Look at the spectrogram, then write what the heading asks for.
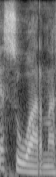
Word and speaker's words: Suvarna: besar-besar di suarnastra gitu kalau suarna Sutra sebenarnya spellingnya suvarna Sutra pakai v gitu iya cuma karena kami bahasa Sansekerta Jadi kami dibacanya Suwarna Sutra gitu Jadi emang suarna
